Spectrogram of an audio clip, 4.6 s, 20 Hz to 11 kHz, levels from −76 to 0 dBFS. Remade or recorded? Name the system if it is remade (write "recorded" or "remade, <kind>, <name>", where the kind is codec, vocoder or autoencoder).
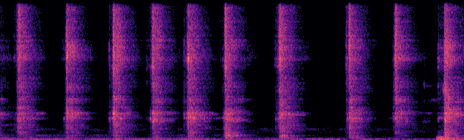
remade, codec, SNAC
